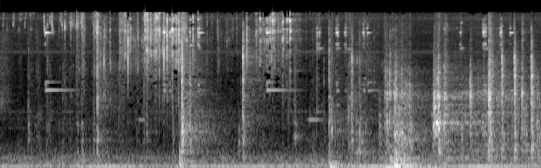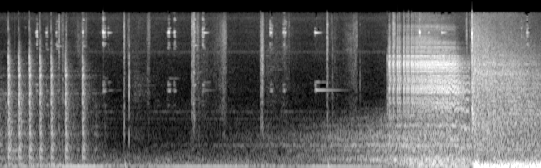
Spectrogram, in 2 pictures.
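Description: A bunch of keys jangling, with small metallic clicks and a quick run of rattling ticks in the middle. Near the end a rush of noise swells up.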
